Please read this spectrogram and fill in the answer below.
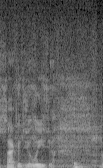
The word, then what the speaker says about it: Sacagawea: And the boat capsized, and the box that had Lewis's journal in began to float down the river, and Sacagawea, it's pronounced in different ways. That's the way we learned it when I was in school, Sacagawea.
